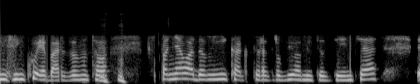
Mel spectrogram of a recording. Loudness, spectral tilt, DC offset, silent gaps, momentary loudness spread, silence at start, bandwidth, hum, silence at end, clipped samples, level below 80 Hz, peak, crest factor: -24 LUFS; -7.5 dB/octave; under 0.1%; none; 7 LU; 0 s; 6.8 kHz; none; 0 s; under 0.1%; -70 dBFS; -6 dBFS; 16 dB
